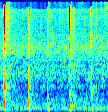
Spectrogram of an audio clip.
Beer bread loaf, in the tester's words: when you tap it, it sounds hollow. That means it's cooked in the middle.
